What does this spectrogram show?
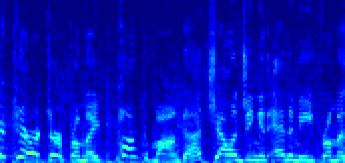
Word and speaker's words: manga: It's not mango. It's obvious you can't win. Never was too sure on how to pronounce manga.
